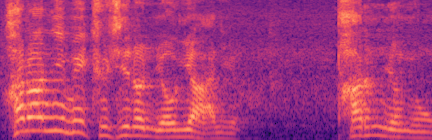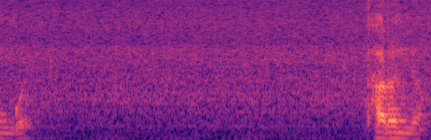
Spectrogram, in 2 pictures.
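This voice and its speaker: A man preaching a sermon lecture as a pastor, halting with fillers, then rising loud and high to stress his points. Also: very animated, a little hiss or hum. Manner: halting, many fillers and restarts.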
